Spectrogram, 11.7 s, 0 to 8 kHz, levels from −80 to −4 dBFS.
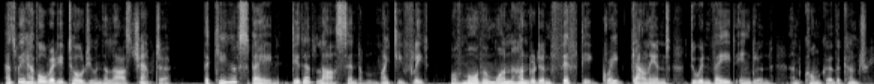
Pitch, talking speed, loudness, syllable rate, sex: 120 Hz, 190 wpm, -21 LUFS, 4.9 syllables/s, male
